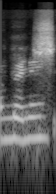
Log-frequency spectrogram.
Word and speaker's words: Mooney: I think it's pronounced Mooney, Mooney. Yeah, Mooney.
